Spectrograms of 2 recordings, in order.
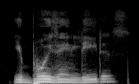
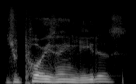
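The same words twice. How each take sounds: First: Louder emphatic call-out. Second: Soft, slow, cold delivery; quiet contempt. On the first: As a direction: call them out to their face. Repeated line, loud take. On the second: Repeated line, quiet take. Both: Real, not acted.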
